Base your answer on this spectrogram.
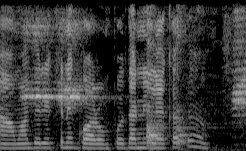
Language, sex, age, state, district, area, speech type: Bengali, female, 60+, West Bengal, Uttar Dinajpur, urban, spontaneous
